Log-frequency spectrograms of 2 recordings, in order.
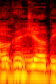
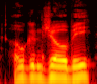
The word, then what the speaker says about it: Ogunjobi: They have David Ojanubi, whatever. How do you say Ogunjobi. – His name? Ogunjobi. – Larry Ogunjobi.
